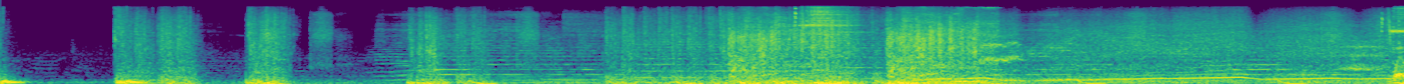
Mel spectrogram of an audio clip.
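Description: Transformer robot in vehicle mode in the Transformers: Revenge of the Fallen video game, with a revving engine rising and falling in pitch, tire squeals and a few impact thuds, loud and continuous after several sharp hits at the start.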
